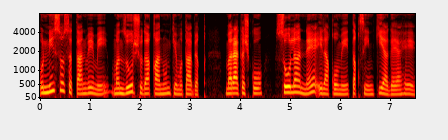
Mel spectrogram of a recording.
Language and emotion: Urdu, neutral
